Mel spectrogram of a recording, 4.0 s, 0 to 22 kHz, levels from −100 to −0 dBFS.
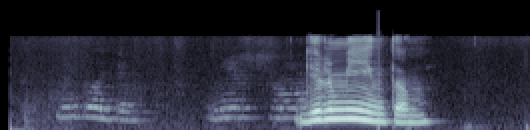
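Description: At 0.80, 1.82 and 2.83 s, overlapping chunks repeat about 13 ms of speech at each one-second join, causing regular clicks, visible as vertical spectrogram stripes and waveform discontinuities.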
